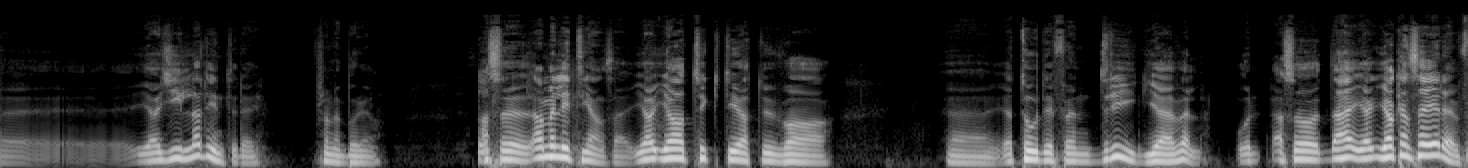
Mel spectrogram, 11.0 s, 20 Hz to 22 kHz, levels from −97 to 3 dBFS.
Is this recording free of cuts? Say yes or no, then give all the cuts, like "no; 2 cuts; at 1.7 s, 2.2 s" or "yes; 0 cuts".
no; 1 cut; at 9.1 s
